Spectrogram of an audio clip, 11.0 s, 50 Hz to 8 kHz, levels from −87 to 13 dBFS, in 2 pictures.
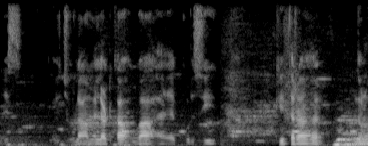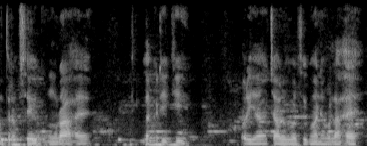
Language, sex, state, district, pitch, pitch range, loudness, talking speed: Hindi, male, Bihar, Sitamarhi, 110 Hz, 105-155 Hz, -20 LUFS, 140 wpm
